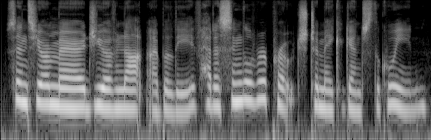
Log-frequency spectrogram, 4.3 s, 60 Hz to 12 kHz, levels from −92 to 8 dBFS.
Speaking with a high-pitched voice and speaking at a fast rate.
Yes: high, 215 Hz; fast, 235 wpm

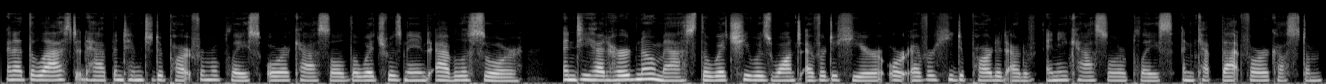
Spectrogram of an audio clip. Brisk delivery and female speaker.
Yes: fast, 225 wpm; female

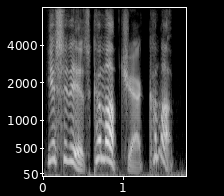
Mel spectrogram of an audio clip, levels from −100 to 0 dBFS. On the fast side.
Yes: fast, 270 wpm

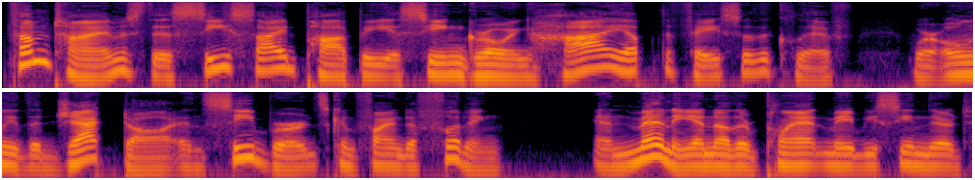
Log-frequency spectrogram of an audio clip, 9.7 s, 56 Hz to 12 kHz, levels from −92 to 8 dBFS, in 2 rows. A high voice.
No: low, 130 Hz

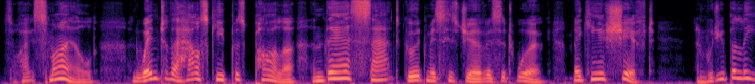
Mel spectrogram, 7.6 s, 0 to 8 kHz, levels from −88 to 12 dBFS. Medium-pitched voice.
Yes: medium, 145 Hz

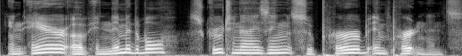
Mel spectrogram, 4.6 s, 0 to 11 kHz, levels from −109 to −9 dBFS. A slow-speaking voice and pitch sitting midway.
Yes: slow, 90 wpm; medium, 170 Hz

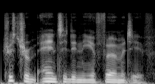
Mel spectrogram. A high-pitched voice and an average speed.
No: low, 110 Hz; average, 195 wpm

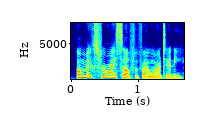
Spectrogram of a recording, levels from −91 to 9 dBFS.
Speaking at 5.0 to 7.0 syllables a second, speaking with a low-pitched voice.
No: 6.5 syllables/s; high, 230 Hz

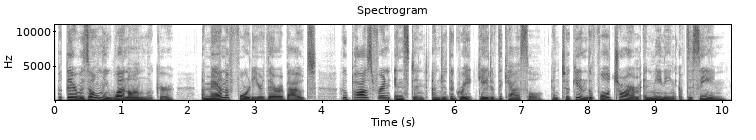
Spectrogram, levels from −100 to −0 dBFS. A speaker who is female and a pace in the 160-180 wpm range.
No: female; fast, 205 wpm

